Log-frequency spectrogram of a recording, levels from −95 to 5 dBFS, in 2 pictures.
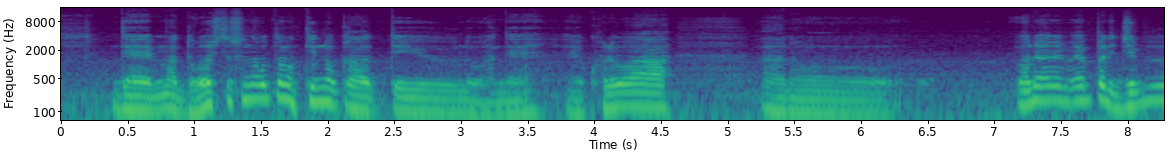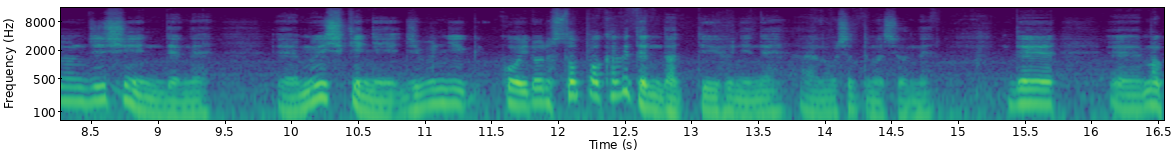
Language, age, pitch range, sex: Japanese, 50-69, 80-130 Hz, male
